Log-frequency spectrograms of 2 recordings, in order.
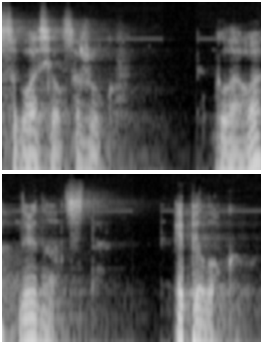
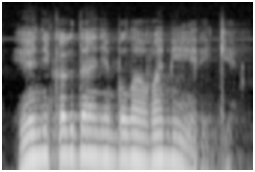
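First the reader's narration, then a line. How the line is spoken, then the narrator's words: Old woman sighing. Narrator (Russian): вздохнула старуха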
